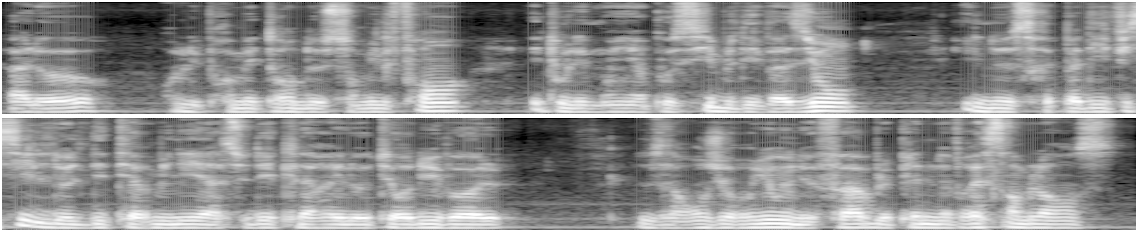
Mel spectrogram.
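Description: A man's voice: fairly low pitch, flat delivery, normal speed, husky. A man voicing a cold, scheming villainous baronet who speaks curtly and imperiously in a storybook reading. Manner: curt, sharp, imperious.

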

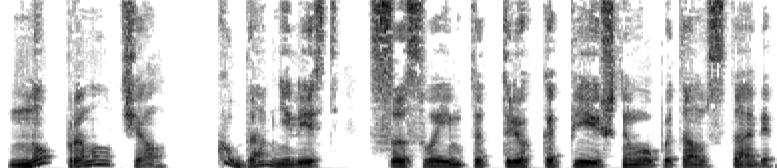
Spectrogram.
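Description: A man narrating a first-person audiobook in steady, expressive storytelling. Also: fairly low pitch, unhurried, husky. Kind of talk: audiobook narration of a fantasy novel.

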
